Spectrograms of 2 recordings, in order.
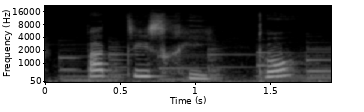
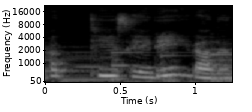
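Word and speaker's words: pâtisserie: 예를 들어서 제과라는 뜻의 파티스리도 파티세리라는 단어로 많이 불리고 있고, 한창 유행했던 잠봉베르 샌드위치도 프랑스어 발음으로 하면 잠봉베르 라고 읽어야 되는데요.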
